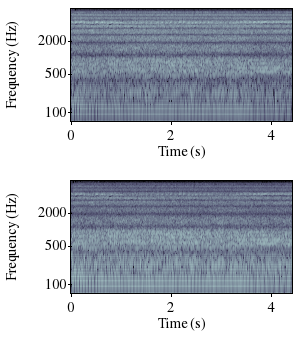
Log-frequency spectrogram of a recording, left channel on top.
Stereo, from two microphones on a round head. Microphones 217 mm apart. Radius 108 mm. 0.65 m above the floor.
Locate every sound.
0.0 s a drone: 65° left (ahead or behind)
